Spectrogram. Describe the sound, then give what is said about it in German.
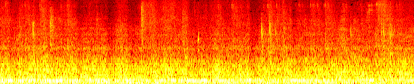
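A Trans-Siberian Railway train runs toward Krasnoyarsk in a steady, loud, continuous rumble of wheels and carriage noise, with a deep low drone and faint higher rattles throughout and no distinct beats. “In der transsibirischen Eisenbahn fahren wir in die Stadt”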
